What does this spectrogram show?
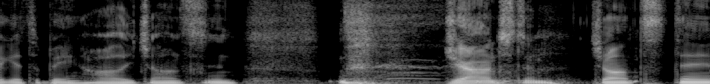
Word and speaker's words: Johnston: Johnston. Yeah, don't forget the T.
